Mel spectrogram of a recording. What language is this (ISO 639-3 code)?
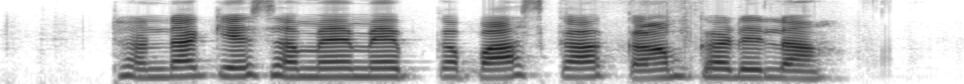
mag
